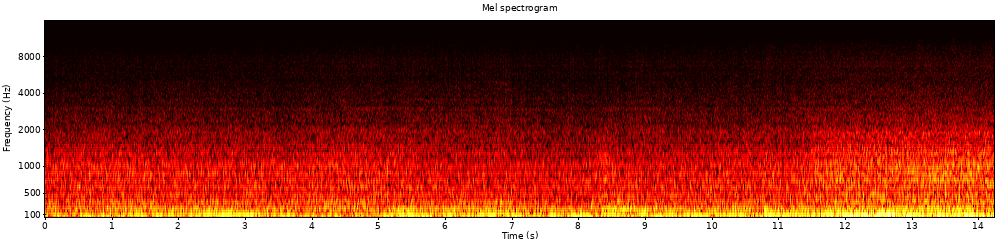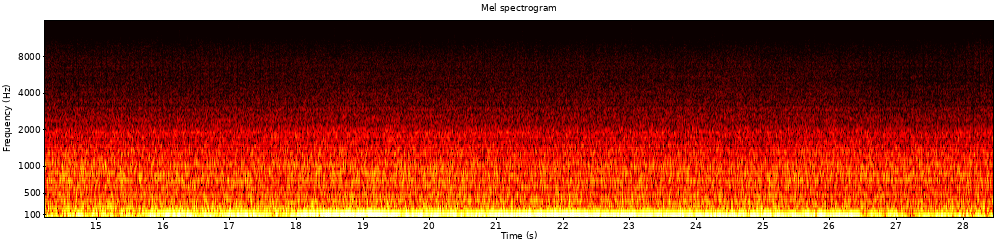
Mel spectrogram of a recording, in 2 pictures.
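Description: Opel Speedster Turbo's mid-mounted 2.0-litre turbocharged four-cylinder cruising at a steady engine speed, heard close from behind the seats of the open roadster, with road and wind noise. About halfway through, the car enters a road tunnel and the engine sound grows louder.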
